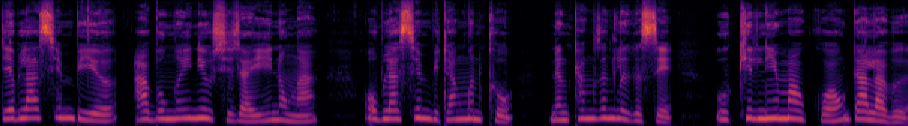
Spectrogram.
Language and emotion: Bodo, neutral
